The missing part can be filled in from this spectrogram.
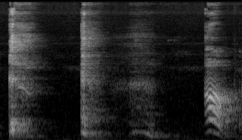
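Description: Several short, sharp coughs in quick succession, the third softer and more voiced: a brief bout of coughing.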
